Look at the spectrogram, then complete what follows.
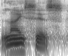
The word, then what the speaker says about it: Lysis: In English transliteration and pronunciation, the word for releasing would be lysis, but the name is more traditional and keeps a short U, and therefore his name in English should be Lysis.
